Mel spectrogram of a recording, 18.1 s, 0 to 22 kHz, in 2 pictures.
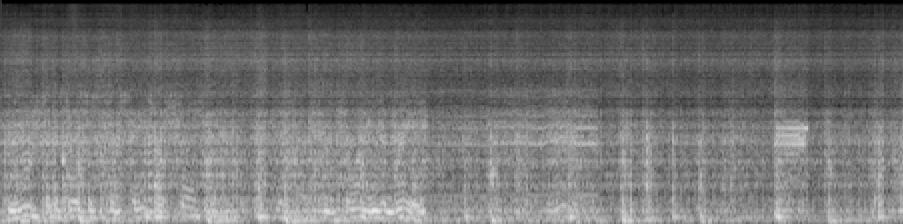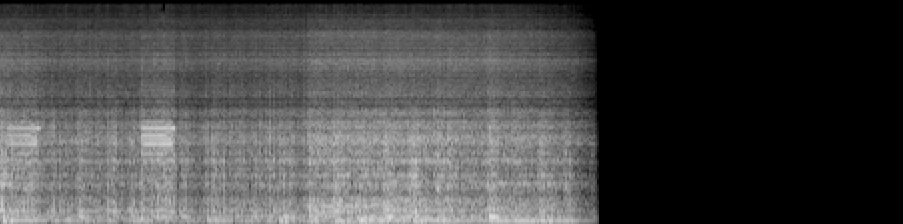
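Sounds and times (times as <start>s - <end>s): buzzy two-tone data bursts: 0.0s - 7.0s, 7.7s - 8.3s, 8.9s - 10.8s
low background rumble: 0.0s - 14.9s.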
